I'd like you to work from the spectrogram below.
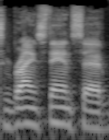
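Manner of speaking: ordinary talk, nothing marked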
